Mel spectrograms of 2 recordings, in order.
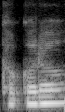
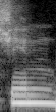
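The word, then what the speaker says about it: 心: We might pronounce it kokoro, sometimes shin, sometimes a couple other ways, but it is both heart and mind.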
